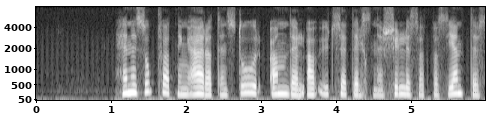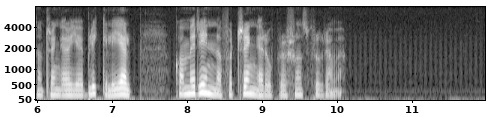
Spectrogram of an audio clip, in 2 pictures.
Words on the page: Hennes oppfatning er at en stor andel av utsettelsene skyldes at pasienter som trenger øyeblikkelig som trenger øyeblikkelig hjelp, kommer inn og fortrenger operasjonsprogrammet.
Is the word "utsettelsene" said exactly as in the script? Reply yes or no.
yes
